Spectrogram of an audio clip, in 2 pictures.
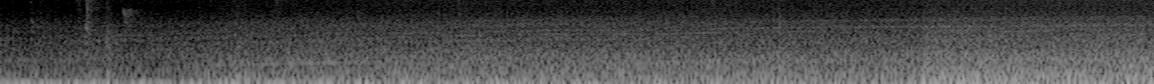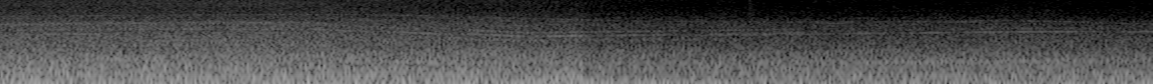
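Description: A bus engine revs up, its whine rising as the bus pulls away.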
